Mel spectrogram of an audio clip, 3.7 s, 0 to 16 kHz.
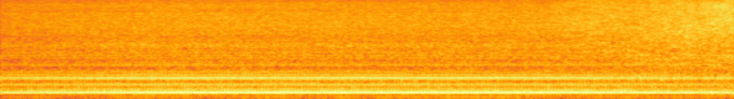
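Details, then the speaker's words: Ya Xun 902+ hot air rework station, air pressure 8, 450 °C reached, nozzle moved away: steady airy rush with faint constant blower hum, no rattle or pitch change; normal station noise. "esse é o barulho da conselheira estou afastando a ponteira pra você ouvir só o barulho da estação"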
